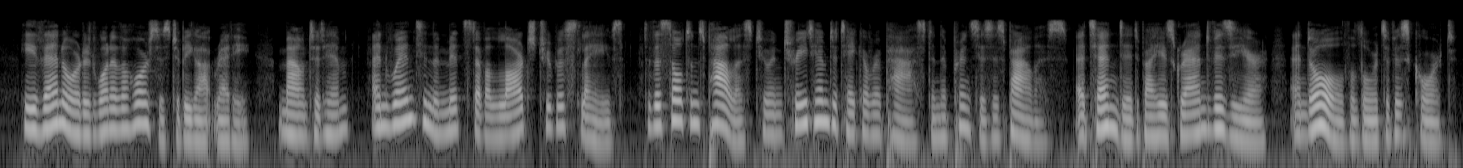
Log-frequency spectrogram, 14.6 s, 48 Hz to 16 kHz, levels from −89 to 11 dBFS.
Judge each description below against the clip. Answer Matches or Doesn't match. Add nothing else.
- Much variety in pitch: Matches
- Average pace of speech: Doesn't match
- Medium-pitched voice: Matches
